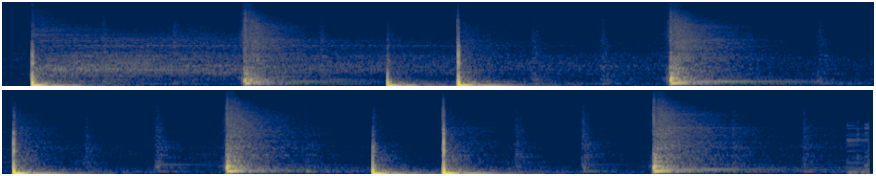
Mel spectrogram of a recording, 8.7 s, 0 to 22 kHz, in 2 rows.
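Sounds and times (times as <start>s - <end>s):
kick drum: 0.2s - 0.6s, 1.9s - 2.8s, 4.4s - 4.9s, 5.6s - 7.0s.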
